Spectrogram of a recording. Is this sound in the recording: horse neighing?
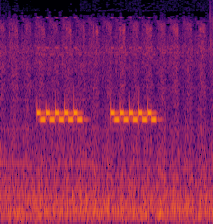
no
